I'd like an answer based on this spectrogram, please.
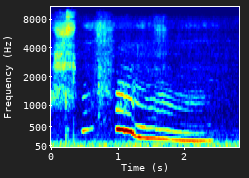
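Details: Bubbles, a sleepy Russian Blue cat indoors, recorded on a Samsung Galaxy S22 Ultra, gives a short chirp then a drawn-out whining meow that slides downward and trails off low, after a brief sound at the start.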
